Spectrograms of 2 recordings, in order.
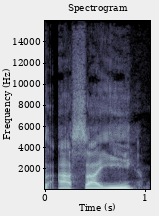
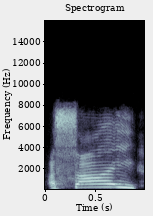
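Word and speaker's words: açaí: Is it a Kai, Asai, Akia? I don't even know. I have no fucking clue. I thought it was acai, but I don't know. I think when we're done recording, I'm going to go on the internet and just look that pronunciation up because it drives me nuts. It's ACAI. Asai, maybe that's actually it. But I keep thinking I want to see Asai to be spelled SAI.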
